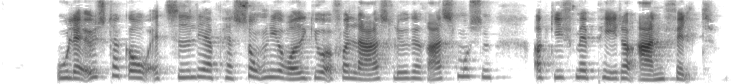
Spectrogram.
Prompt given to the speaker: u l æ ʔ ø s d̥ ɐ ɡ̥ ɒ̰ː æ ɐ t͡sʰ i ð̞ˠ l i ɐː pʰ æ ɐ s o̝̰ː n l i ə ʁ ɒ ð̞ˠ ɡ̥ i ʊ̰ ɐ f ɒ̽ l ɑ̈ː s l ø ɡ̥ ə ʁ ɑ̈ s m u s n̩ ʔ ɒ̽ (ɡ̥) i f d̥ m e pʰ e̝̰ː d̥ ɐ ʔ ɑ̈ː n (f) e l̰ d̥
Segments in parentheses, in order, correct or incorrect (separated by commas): correct, correct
